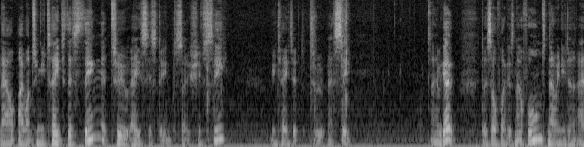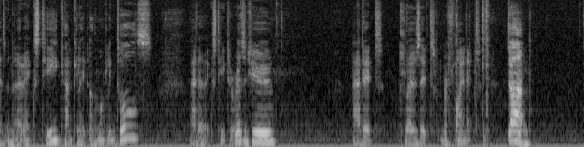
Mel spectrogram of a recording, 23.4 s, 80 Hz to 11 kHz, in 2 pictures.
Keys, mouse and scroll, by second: 0.5 click, 1.8-2.8 drag, 4.1 shift+c, 6.2 c, 6.8 Return, 7.8-10.4 drag, 12.3-15.1 drag, 17.2 click, 18.8 click, 19.6 click, 20.2 shift+click, 20.6 shift+r, 21.2 Return, 23.2 click.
